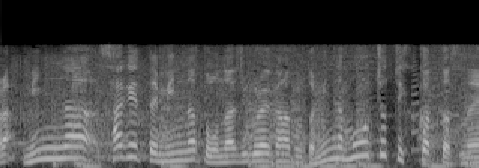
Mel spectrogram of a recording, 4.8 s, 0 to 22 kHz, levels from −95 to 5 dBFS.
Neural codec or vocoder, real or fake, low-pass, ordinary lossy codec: none; real; 7.2 kHz; none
